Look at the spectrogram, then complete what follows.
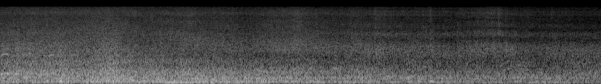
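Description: Sea surf breaking and washing over shoreline rocks, a steady rush of water that is loudest in the first couple of seconds and then eases, with wind on the microphone.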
